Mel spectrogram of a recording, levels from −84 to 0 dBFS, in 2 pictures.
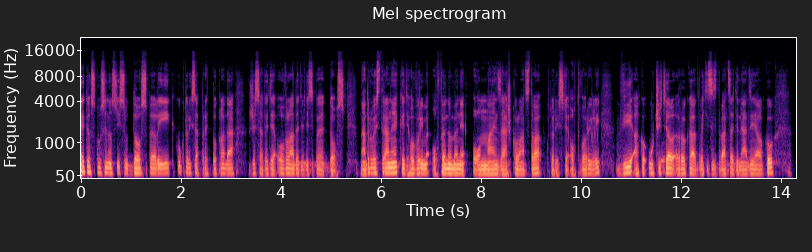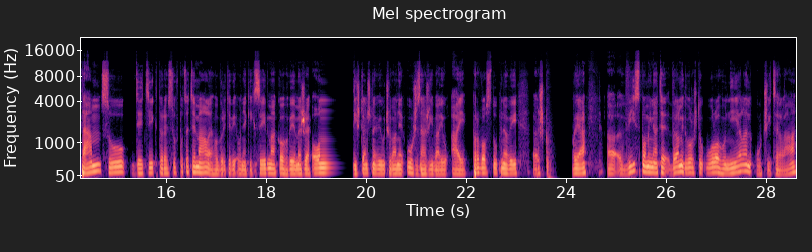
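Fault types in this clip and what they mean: Long network dropout: at 19.11 to 19.75 s and 23.62 to 24.14 s, the sound trails off into a fading continuation and then goes quiet for about 0.2 s and 0.31 s, likely because roughly 0.6 s and 0.5 s of the stream never arrived. The audio resumes without the lost stretch.
Short concealed packet loss: at 23.25, 23.30 and 23.38 s, gaps of about 40, 20 and 20 ms were patched by extending the preceding sound and blending back in. This produces a quick cluster of smears and wobbles just before the second dropout.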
